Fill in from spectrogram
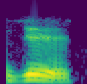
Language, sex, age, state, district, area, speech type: Urdu, male, 30-45, Bihar, Purnia, rural, conversation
